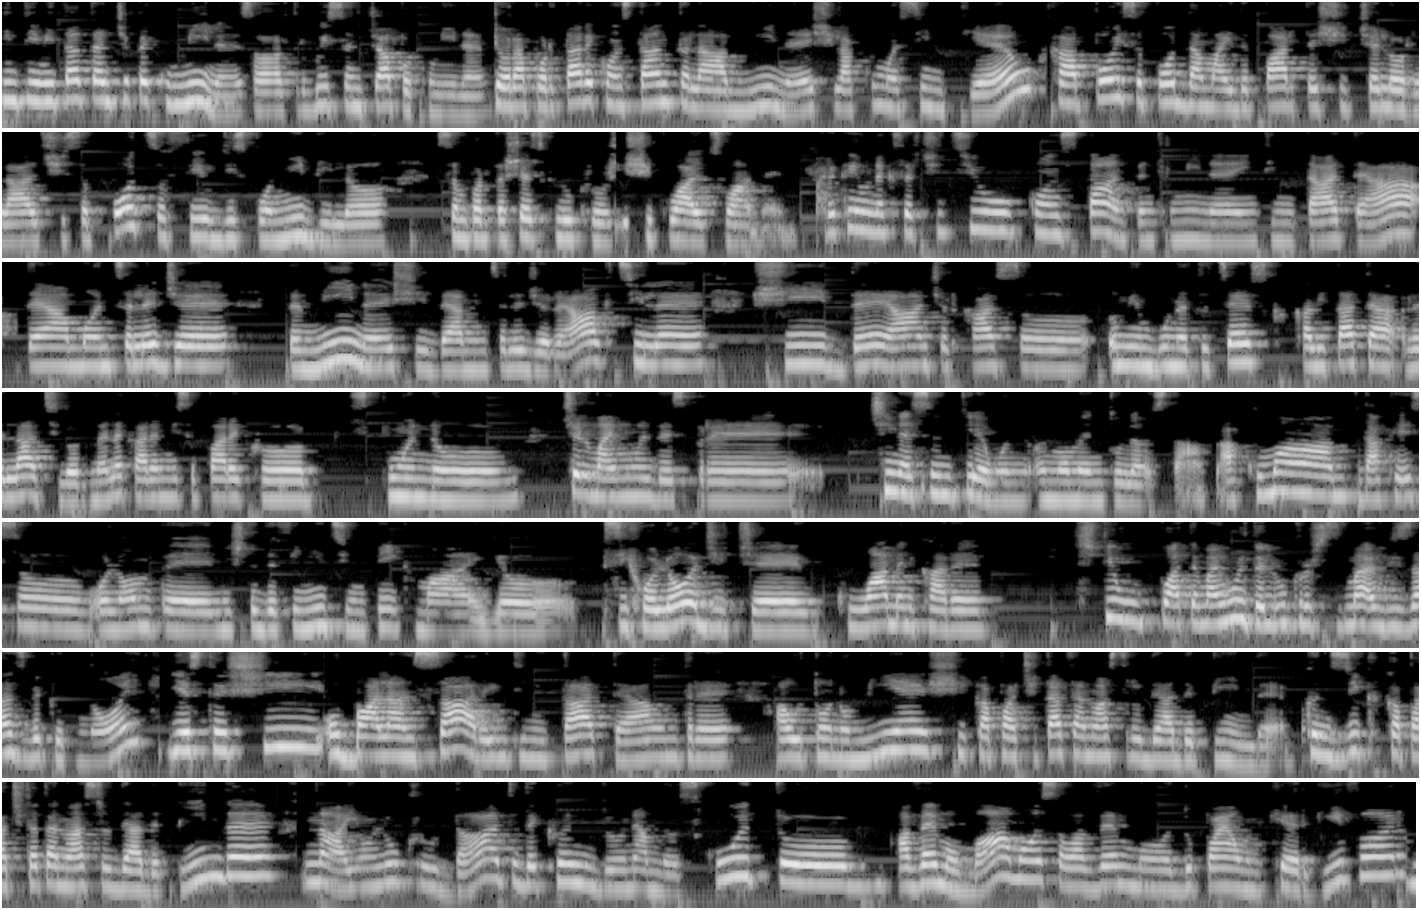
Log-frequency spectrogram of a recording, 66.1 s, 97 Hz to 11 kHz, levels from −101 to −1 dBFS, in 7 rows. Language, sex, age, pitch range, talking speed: Romanian, female, 20-39, 200-245 Hz, 140 wpm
